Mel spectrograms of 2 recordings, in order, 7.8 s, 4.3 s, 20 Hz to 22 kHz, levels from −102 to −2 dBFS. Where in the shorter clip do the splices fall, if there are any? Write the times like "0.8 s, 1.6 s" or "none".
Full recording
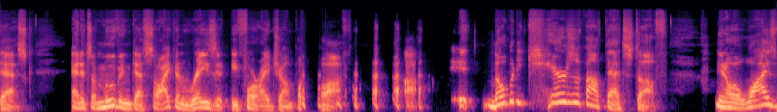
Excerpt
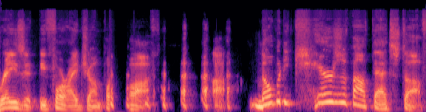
2.5 s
